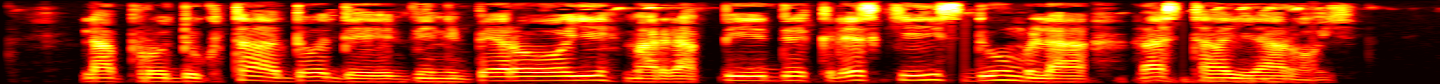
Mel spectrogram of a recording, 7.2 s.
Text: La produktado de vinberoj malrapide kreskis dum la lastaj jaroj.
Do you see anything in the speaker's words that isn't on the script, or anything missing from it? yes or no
no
